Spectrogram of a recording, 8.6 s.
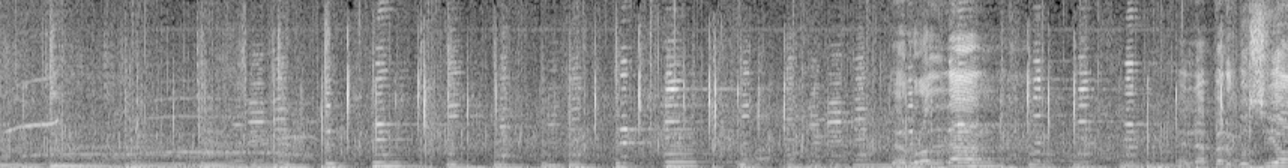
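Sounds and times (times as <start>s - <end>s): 
audience applause: 0.0s - 8.5s
instrumental music: 0.0s - 8.5s
speech: 8.3s - 8.5s.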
